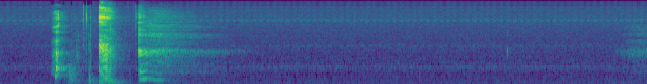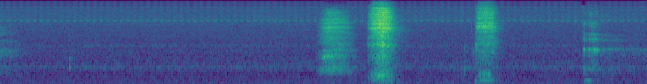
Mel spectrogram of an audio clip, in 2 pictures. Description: Induced, wet and one stifle in there.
